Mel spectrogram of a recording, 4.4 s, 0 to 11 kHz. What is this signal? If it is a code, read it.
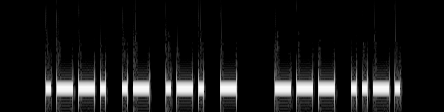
Morse code, heard as a keyed tone, about 22 wpm, 700 Hz. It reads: PART OF
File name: Build A Phrase - 2-Word Phrases - 22wpm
